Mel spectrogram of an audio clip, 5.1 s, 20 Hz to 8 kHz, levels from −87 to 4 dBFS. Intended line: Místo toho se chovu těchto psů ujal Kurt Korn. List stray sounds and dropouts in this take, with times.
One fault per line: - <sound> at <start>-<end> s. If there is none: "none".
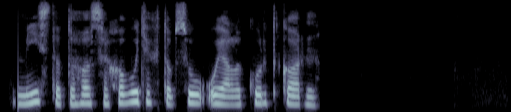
none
